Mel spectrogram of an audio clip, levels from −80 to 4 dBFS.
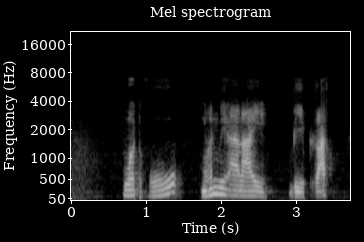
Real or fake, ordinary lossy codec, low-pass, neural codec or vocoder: fake; Opus, 32 kbps; 7.2 kHz; codec, 16 kHz in and 24 kHz out, 1.1 kbps, FireRedTTS-2 codec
